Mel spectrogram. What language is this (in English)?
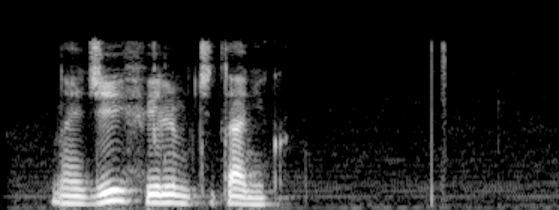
Russian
